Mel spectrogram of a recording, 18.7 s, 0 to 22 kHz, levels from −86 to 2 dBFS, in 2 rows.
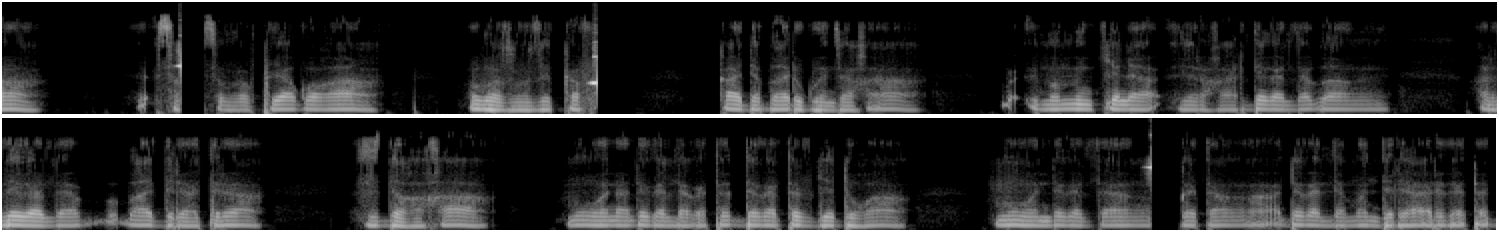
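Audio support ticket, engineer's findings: Treble dropping out and flickering throughout the speech. Gritty grain and aliasing ride on the sound. Likely Bluetooth SBC compression, heavily damaged. A small bit pool starves the weak top bands of bits. The damage points to a low bitrate near 64 kbps. Component: wireless link codec.

Unstable filter, 1.07–1.27 s. Tone around 2 kHz swells in 49 ms, clips, then 150 ms of silence. Recursive filter with bad coefficients diverges and overflows until it resets.

Unstable filter, 3.66–3.97 s, just before "kada ɓa". Tone near 1 kHz builds over 59 ms, then cuts out for 250 ms. Same runaway feedback, then overflow.

Unstable filter, 16.48–16.71 s. Squeal near 4 kHz grows in 49 ms, clips, then 180 ms of dropout. Component: DSP filter stage.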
